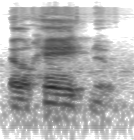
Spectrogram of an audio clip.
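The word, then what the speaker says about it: אֱלֹהֵינוּ: The new ending will not be emphasized. It will always be the syllable before the new. Eloheinu. Avinu. Your emphasis is going to be before the news.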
